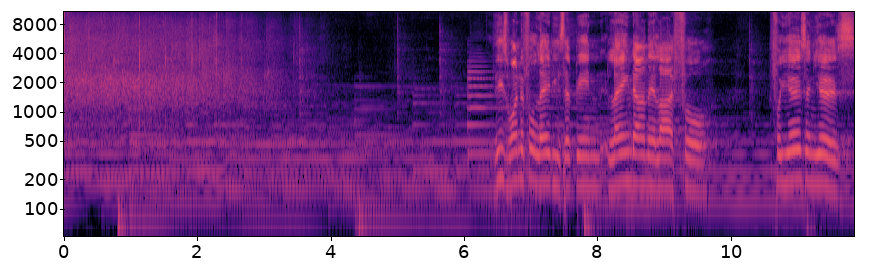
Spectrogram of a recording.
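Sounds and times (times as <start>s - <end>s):
audience applauding: 0.0s - 3.7s
sustained organ-like music: 0.0s - 11.8s
speech: 6.4s - 9.8s, 10.7s - 11.8s.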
